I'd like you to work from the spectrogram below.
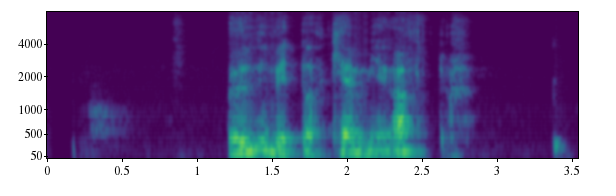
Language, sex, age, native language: Icelandic, male, 40-49, Icelandic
